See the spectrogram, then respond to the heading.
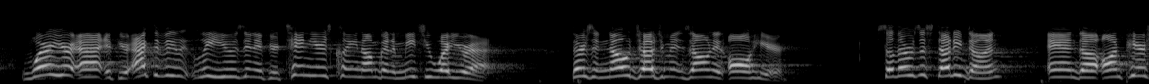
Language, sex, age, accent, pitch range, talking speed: English, female, 20-39, American, 310-410 Hz, 200 wpm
